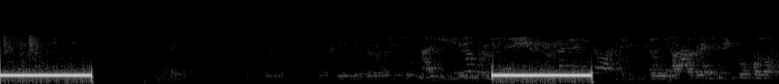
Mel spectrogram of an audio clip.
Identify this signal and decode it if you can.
Ringback tone (Europe, 425 Hz), with speech.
